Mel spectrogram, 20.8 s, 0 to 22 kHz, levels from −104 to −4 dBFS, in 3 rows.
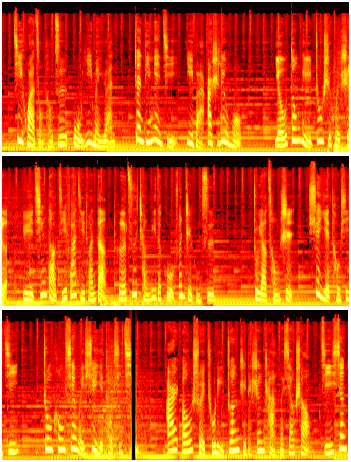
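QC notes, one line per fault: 16.43–16.58 s, intermittent contact: the sound drops out for about 91 ms with crackle at each edge, as a loose plug or cable briefly opens the line.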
